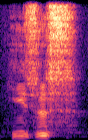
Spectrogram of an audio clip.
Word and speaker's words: Jesus: And it's Jesus, spelt with a J, but it's actually H you say that with. And some places, other teams, they call Jesus. But because he's, I would have thought, Portuguese, Brazilian is the language. I got that round the wrong way around. In Brazil, they speak Portuguese, so that is spelled with an H, said with an H.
